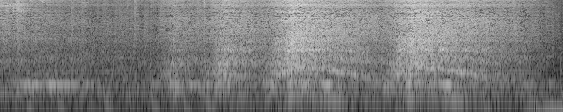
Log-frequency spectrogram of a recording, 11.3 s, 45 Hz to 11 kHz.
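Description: A Peugeot 2008 with a 1.2-litre three-cylinder engine idles, then revs up twice in swelling bursts that rise and fall back, heard close and without talk.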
